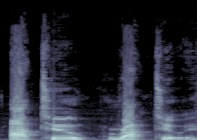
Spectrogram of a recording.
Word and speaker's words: Aatu Räty: So Cap Friendly, the reason I'm using this one is because, by the way, Aatu Räty, he's Finnish, so that's how you say his name.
